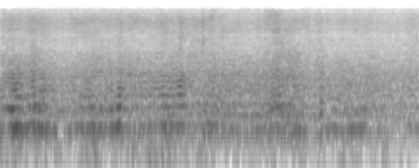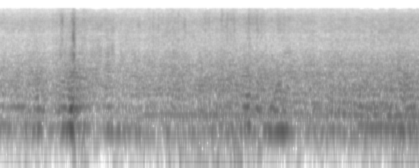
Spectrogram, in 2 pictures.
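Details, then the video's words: Low, thick drone of many honey bees inside their hive, steady and slightly rough, with a few brief louder swells and sharp passing buzzes. "bees therapy hive natural buzzing sound"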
